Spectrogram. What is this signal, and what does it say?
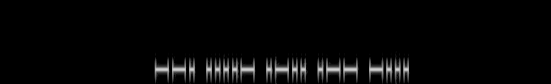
Morse code, heard as a keyed tone, about 28 wpm, 700 Hz. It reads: G4LWB
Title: DXCC-100 Call Signs - 5 Characters - Repeated 3x - 28wpm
